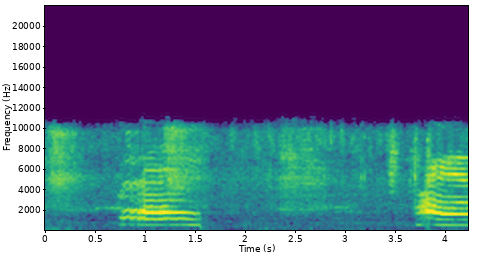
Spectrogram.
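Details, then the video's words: Domestic cat meowing while eating fish indoors: two clear tonal meows, the first around one second long and falling slightly, the second rising then falling near the end, with faint room noise between. "MÈO ĂN CÁ | CAT EAT FISH"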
